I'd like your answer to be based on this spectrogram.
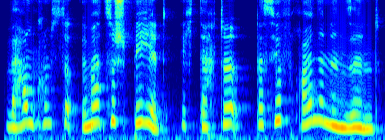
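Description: A woman's voice: extremely high pitch, expressive, moderate pace, a little mellow. A woman voicing a young girl's friend who scolds reproachfully in a dream, in a children's storybook.

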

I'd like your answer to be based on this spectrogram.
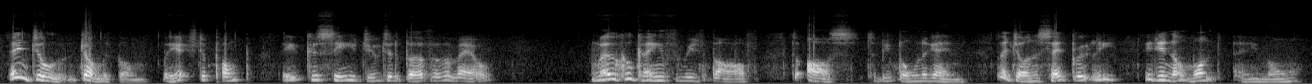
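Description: A man reading a children's novel aloud for radio, expressive, with occasional stumbles and self-corrections. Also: a little high, gravelly, slightly rough, muffled recording. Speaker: narrator.

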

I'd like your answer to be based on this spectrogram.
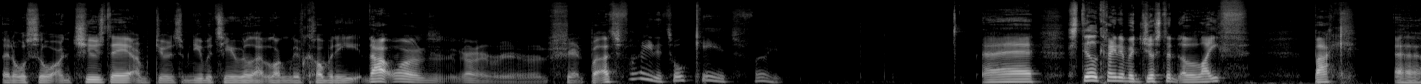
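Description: Sounding congested from a cold, this stand-up comedian hosts his podcast solo in his bedroom with a low-sitting, fairly bright voice. He meanders through self-deprecating jokes and playful tangents.

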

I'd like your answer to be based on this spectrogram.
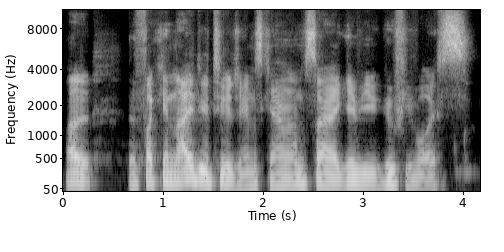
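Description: A man's voice: lowish voice, fast talker, a little mellow, no echo. A man co-hosting a casual movie podcast, crude and joking, rambling with fillers. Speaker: podcast co-host.

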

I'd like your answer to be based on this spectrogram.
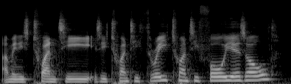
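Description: A man co-hosting a podcast, chatting casually about wrestling in an animated, opinionated way that slides into rants. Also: fairly high pitch, fairly quick, slight background noise. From United Kingdom. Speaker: podcast co-host.

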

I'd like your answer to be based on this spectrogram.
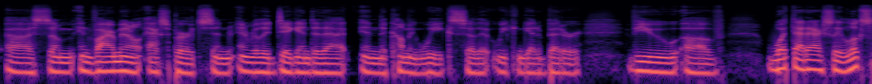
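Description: Smooth-voiced man hosting a chat. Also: fairly low pitch, darkish tone, no echo, clean studio sound. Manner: earnest, with thinking fillers. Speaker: podcast host. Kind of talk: casual political chat.

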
